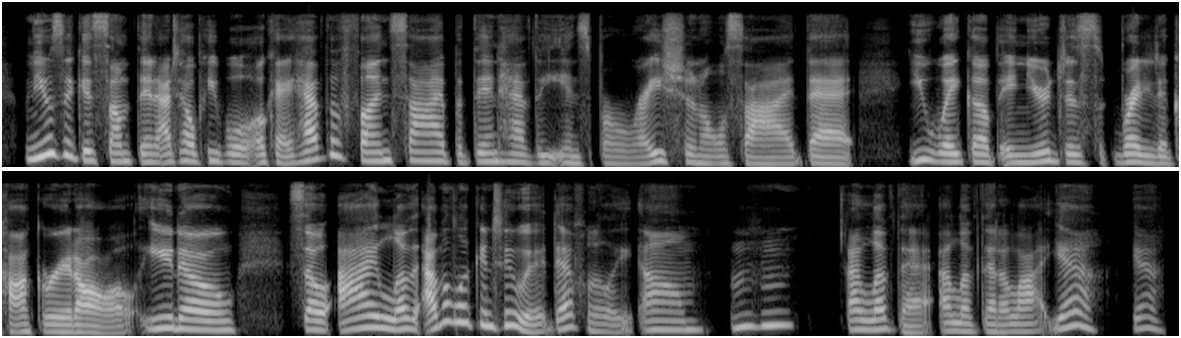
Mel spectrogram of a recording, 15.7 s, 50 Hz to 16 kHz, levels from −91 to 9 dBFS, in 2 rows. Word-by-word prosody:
music 310 Hz, +3 st, +4 dB
is 205 Hz, -2 st, +2 dB
something 185 Hz, -2 st, 0 dB
I 170 Hz, -, +5 dB
tell 190 Hz, 0 st, -1 dB
people 175 Hz, -3 st, -3 dB
okay, 165 Hz, -3 st, -1 dB
have 215 Hz, +7 st, +4 dB
the 320 Hz, -, -1 dB
fun 200 Hz, -5 st, +1 dB
side, 195 Hz, -2 st, 0 dB
but 170 Hz, -2 st, -10 dB
then 185 Hz, 0 st, -1 dB
have 175 Hz, -3 st, -3 dB
the 160 Hz, 0 st, -6 dB
inspirational 150 Hz, +2 st, -4 dB
side 135 Hz, 0 st, -1 dB
that 140 Hz, -3 st, +1 dB, 0.3 s
you 220 Hz, +2 st, -1 dB
wake 180 Hz, -2 st, +1 dB
up 170 Hz, -2 st, +1 dB
and 160 Hz, +1 st, -2 dB
you're 185 Hz, +3 st, +2 dB
just 175 Hz, -5 st, -4 dB
ready 170 Hz, -1 st, +3 dB
to 150 Hz, -2 st, -4 dB
conquer 160 Hz, -1 st, +1 dB
it 155 Hz, 0 st, +4 dB
all, 140 Hz, -2 st, +3 dB
you 230 Hz, +2 st, +2 dB
know? 200 Hz, -3 st, +4 dB, 0.3 s
So, 200 Hz, -2 st, +2 dB
I 245 Hz, +3 st, +5 dB
love 220 Hz, -2 st, +3 dB
it -, -, -3 dB
I -, -, +9 dB
would 380 Hz, 0 st, -2 dB
look 360 Hz, -3 st, 0 dB
into 290 Hz, 0 st, +1 dB
it, 165 Hz, 0 st, -2 dB
definitely, 185 Hz, -, -4 dB
um, 200 Hz, 0 st, -4 dB, 0.2 s
mhm, 285 Hz, +4 st, -4 dB, 0.4 s
I 205 Hz, -, +3 dB
love 210 Hz, +1 st, 0 dB
that 140 Hz, -1 st, -5 dB
I 175 Hz, -, 0 dB
love 170 Hz, -3 st, -3 dB
that 160 Hz, -1 st, -4 dB
a -, -, -2 dB
lot, 165 Hz, +4 st, -3 dB
yeah, 255 Hz, +1 st, -2 dB, 0.3 s
yeah. 230 Hz, 0 st, -9 dB
185 Hz, 205 wpm, -23 LUFS, 160-215 Hz, 0.4 s, I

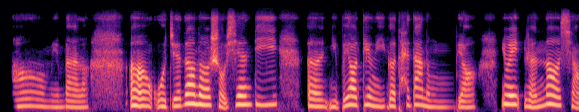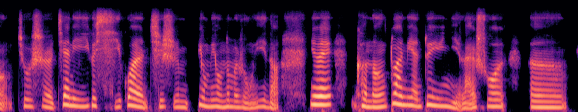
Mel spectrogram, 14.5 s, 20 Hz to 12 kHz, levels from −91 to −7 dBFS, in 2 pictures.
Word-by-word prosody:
哦， 210 Hz, 0 st, -3 dB
明 180 Hz, -1 st, -7 dB
白 185 Hz, -2 st, -1 dB
了。 175 Hz, +1 st, -4 dB, 0.5 s
呃， 215 Hz, -2 st, +6 dB
我 200 Hz, 0 st, -1 dB
觉 215 Hz, +4 st, +1 dB
得 285 Hz, +1 st, +8 dB
呢， 255 Hz, -2 st, +6 dB
首 185 Hz, -8 st, +3 dB
先 260 Hz, +7 st, +3 dB
第 250 Hz, -2 st, -2 dB
一， 265 Hz, -, -5 dB, 0.3 s
呃， 200 Hz, -2 st, +3 dB
你 185 Hz, 0 st, -4 dB
不 180 Hz, -, -6 dB
要 250 Hz, 0 st, +6 dB
定 240 Hz, -4 st, -1 dB
一 195 Hz, -, -4 dB
个 205 Hz, +1 st, 0 dB
太 240 Hz, -, -4 dB
大 250 Hz, 0 st, +3 dB
的 205 Hz, -, -1 dB
目 175 Hz, -1 st, -8 dB
标。 180 Hz, +1 st, -2 dB, 0.3 s
因 275 Hz, -, +1 dB
为 265 Hz, -1 st, +5 dB
人 190 Hz, +3 st, 0 dB
呢， 270 Hz, -3 st, +6 dB
想 -, -, -5 dB
就 205 Hz, -1 st, -6 dB
是 185 Hz, -4 st, -2 dB
建 250 Hz, -, 0 dB
立 210 Hz, -3 st, -2 dB
一 -, -, -5 dB
个 225 Hz, -, -3 dB
习 185 Hz, -3 st, -4 dB
惯， 210 Hz, -3 st, +1 dB
其 195 Hz, -, -4 dB
实 180 Hz, -4 st, -4 dB
并 240 Hz, -4 st, -3 dB
没 195 Hz, -, -3 dB
有 195 Hz, -2 st, -2 dB
那 190 Hz, +2 st, -3 dB
么 180 Hz, -2 st, -4 dB
容 160 Hz, -2 st, -5 dB
易 190 Hz, +1 st, -6 dB
的。 160 Hz, -, -4 dB, 0.3 s
因 255 Hz, -1 st, +3 dB
为 255 Hz, +1 st, +6 dB, 0.3 s
可 205 Hz, -3 st, +1 dB
能 180 Hz, +2 st, 0 dB
锻 280 Hz, -3 st, +3 dB
炼 225 Hz, -4 st, -1 dB
对 245 Hz, +2 st, -1 dB
于 215 Hz, -1 st, -2 dB
你 175 Hz, -7 st, -3 dB
来 -, -, -2 dB
说， 200 Hz, -1 st, -2 dB, 0.3 s
嗯， 175 Hz, -2 st, -1 dB
200 Hz, 250 characters per minute, -22 LUFS, 180-240 Hz, 0.5 s, 得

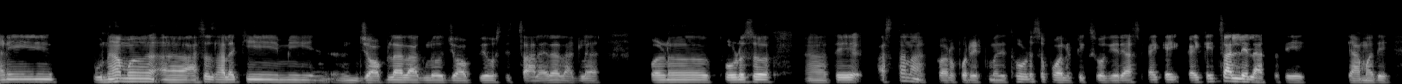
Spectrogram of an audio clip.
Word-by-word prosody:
आणि 120 Hz, +1 st, +1 dB, 0.4 s
पुन्हा 115 Hz, +6 st, +4 dB
मग 140 Hz, -1 st, +3 dB
अ, 105 Hz, -4 st, +1 dB
असं 110 Hz, +5 st, -1 dB
झालं 115 Hz, -1 st, +2 dB
की 115 Hz, -1 st, +1 dB
मी 105 Hz, -1 st, -5 dB, 0.5 s
जॉबला 105 Hz, +3 st, +3 dB
लागलो, 100 Hz, -1 st, +1 dB
जॉब 95 Hz, -1 st, 0 dB
व्यवस्थित 100 Hz, 0 st, -2 dB
चालायला 90 Hz, +3 st, -1 dB
लागला. 95 Hz, 0 st, -5 dB, 0.5 s
पण 105 Hz, 0 st, +1 dB
अ, 110 Hz, 0 st, +2 dB, 0.2 s
थोडंसं 115 Hz, +1 st, +6 dB, 0.4 s
अ, 95 Hz, 0 st, -5 dB
ते 110 Hz, 0 st, +5 dB, 0.3 s
असतं -, -, -6 dB
ना, -, -, -1 dB, 0.2 s
कॉर्पोरेटमध्ये 100 Hz, 0 st, -3 dB
थोडंसं 120 Hz, -1 st, -3 dB
पॉलिटिक्स 105 Hz, -2 st, -2 dB
वगैरे 100 Hz, +1 st, 0 dB
असं 100 Hz, 0 st, -3 dB
काही-काही, 115 Hz, 0 st, 0 dB
काही-काही 105 Hz, +6 st, 0 dB
चाललेलं 140 Hz, -6 st, +7 dB
असतं -, -, -7 dB
ते 95 Hz, -1 st, 0 dB, 0.5 s
त्यामध्ये. 95 Hz, 0 st, -1 dB
110 Hz, 135 wpm, -25 LUFS, 100-115 Hz, 0.5 s, चाललेलं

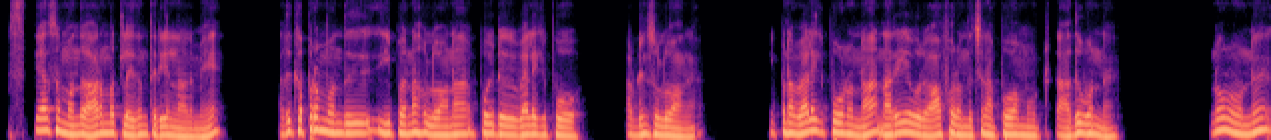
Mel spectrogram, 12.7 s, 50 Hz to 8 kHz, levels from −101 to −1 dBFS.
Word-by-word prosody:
ஸ் -, -, -11 dB
வித்தியாசம் 200 Hz, -4 st, 0 dB
வந்து 145 Hz, +1 st, +2 dB
ஆரம்பத்தில 155 Hz, -1 st, +1 dB
எதுவும் 145 Hz, +2 st, -1 dB
தெரியலனாலுமே, 120 Hz, -4 st, 0 dB, 0.7 s
அதுக்கப்புறம் 195 Hz, +6 st, +1 dB
வந்து 165 Hz, -1 st, +1 dB, 0.4 s
இப்ப 160 Hz, 0 st, -3 dB
என்ன 165 Hz, +3 st, +1 dB
சொல்வாங்கன்னா, 140 Hz, -2 st, +1 dB, 0.2 s
"போய்ட்டு 155 Hz, -2 st, +2 dB, 0.2 s
வேலைக்கு 140 Hz, -1 st, +1 dB
போ." 130 Hz, -, +3 dB, 0.6 s
அப்டின்னு 140 Hz, +1 st, -2 dB
சொல்லுவாங்க. 125 Hz, -5 st, +1 dB, 0.8 s
இப்ப 160 Hz, +2 st, -6 dB
நான் 155 Hz, -2 st, +3 dB
வேலைக்கு 180 Hz, +1 st, +1 dB
போகணும்னா, 150 Hz, -5 st, +2 dB, 0.2 s
நிறைய 155 Hz, +5 st, +2 dB
ஒரு 135 Hz, -3 st, +2 dB
ஆஃபர் 140 Hz, +2 st, +1 dB
வந்துச்சு 130 Hz, +3 st, -1 dB
நான் 130 Hz, -4 st, -2 dB
போகாம 140 Hz, -2 st, +2 dB
விட்டுட்டேன், 125 Hz, +1 st, -6 dB
அது 155 Hz, -, +2 dB
ஒண்ணு. 125 Hz, -6 st, -1 dB, 1.0 s
இன்னொன்னு 195 Hz, +1 st, +1 dB
ஒண்ணு, 150 Hz, +5 st, +1 dB
145 Hz, 145 wpm, -23 LUFS, 135-165 Hz, 1.0 s, போ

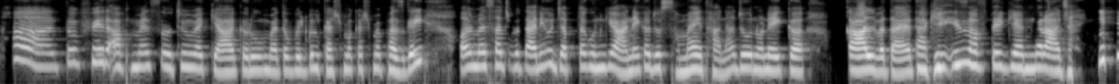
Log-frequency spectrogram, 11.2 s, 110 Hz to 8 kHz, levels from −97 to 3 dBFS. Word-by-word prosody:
हाँ, 290 Hz, -9 st, -1 dB
तो 325 Hz, 0 st, -5 dB
फिर 335 Hz, +1 st, -2 dB
अब 275 Hz, -4 st, -1 dB
मैं 270 Hz, -, -4 dB
सोचूँ 270 Hz, -1 st, -4 dB
मैं 245 Hz, -1 st, -1 dB
क्या 210 Hz, -3 st, 0 dB
करूँ? 225 Hz, 0 st, -2 dB
मैं 215 Hz, -1 st, -2 dB
तो 225 Hz, +1 st, -4 dB
बिल्कुल 230 Hz, +3 st, -2 dB
कश्मकश 235 Hz, +2 st, -5 dB
में 245 Hz, -, -3 dB
फँस 220 Hz, -3 st, +2 dB
गई। 255 Hz, +9 st, +4 dB, 0.4 s
और 250 Hz, +3 st, +2 dB
मैं 275 Hz, 0 st, +2 dB
सच 275 Hz, -1 st, -3 dB
बता 250 Hz, -2 st, +2 dB
रही 265 Hz, +4 st, -2 dB
हूँ 310 Hz, -, -2 dB
जब 240 Hz, 0 st, -2 dB
तक 265 Hz, 0 st, -2 dB
उनके 260 Hz, +1 st, -1 dB
आने 220 Hz, +3 st, -1 dB
का 260 Hz, -, -1 dB
जो 250 Hz, -, +2 dB
समय 235 Hz, 0 st, -1 dB
था 205 Hz, -, -4 dB
ना, 215 Hz, +5 st, -6 dB
जो 250 Hz, 0 st, +1 dB
उन्होंने 230 Hz, -2 st, +1 dB
एक 225 Hz, +1 st, -2 dB, 0.5 s
काल 230 Hz, 0 st, +8 dB
बताया 210 Hz, -1 st, +2 dB
था 240 Hz, -1 st, +3 dB
कि 255 Hz, +3 st, +3 dB, 0.2 s
इस 330 Hz, -, +2 dB
हफ़्ते 280 Hz, 0 st, 0 dB
के 265 Hz, +1 st, 0 dB
अंदर 250 Hz, 0 st, +2 dB
आ 220 Hz, -, +3 dB
जाएँ। 230 Hz, -, -1 dB
245 Hz, 235 wpm, -20 LUFS, 225-270 Hz, 0.5 s, काल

